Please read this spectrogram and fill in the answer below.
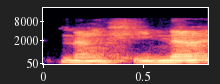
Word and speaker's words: Nanguiná: quieren simplemente buscar Nanguiná, recuerden que la G no necesita la U para sonar como G, entonces se escribe Nanguiná, es como se leería en español.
